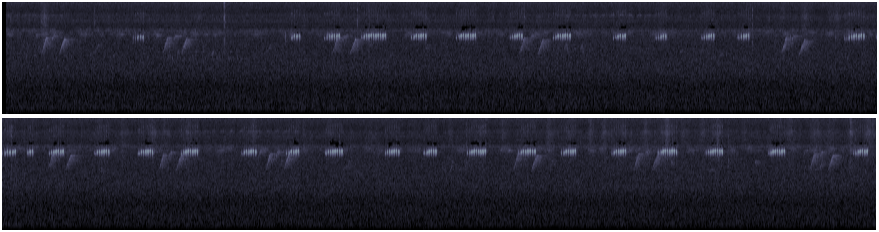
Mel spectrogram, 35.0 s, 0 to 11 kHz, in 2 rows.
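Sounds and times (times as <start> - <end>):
faint steady hiss: 0.1 - 34.9
insect chirping in high pulses: 0.8 - 15.0, 15.6 - 34.9.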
